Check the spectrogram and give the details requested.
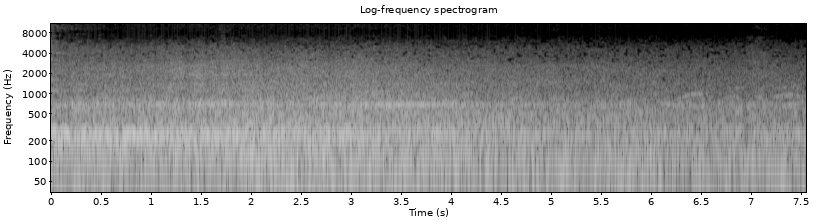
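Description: WAP-7 electric locomotive passing alongside a platform with a steady hum that fades about halfway through, followed by its passenger coaches rolling past with a rumble that slowly gets quieter.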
